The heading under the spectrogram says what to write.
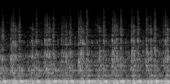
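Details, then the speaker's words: Small block Chevy 350 V8 with Quadrajet carburetor, timing set to 12 degrees initial and idle turned down, idling at a guessed 550–600 rpm: low, even, steady burble, no misses or throttle lag. "You see how it's just kind of nice. Now, I don't have a tack in this car set up, but if I were to guess what the idle is right now, I'd say it's 55600 RPM. It's just sitting here. It runs nice. It's smooth. There's no lag in the throttle."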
